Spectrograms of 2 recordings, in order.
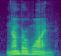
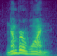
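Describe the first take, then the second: No difference in how they are said.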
